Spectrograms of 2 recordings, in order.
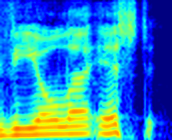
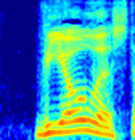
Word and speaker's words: violist: Again, we are chatting with Sarah Elizabeth Haines, indie singer songwriter and violinist and violaist. How do you say that? – Violist. – I like that. Makes more sense.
